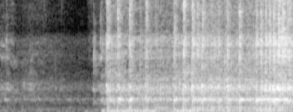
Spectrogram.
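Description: A two-stroke underbone motorcycle engine starts and runs with a loud, crackling rasp.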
